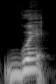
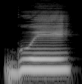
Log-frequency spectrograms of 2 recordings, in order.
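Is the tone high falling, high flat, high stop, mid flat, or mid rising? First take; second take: high stop; high flat. First: The pitch is high and cut off abruptly. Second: The pitch stays level and high. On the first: This is the form the lesson uses. "we'll just stick with the high stop" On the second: This is how some other regions say it. "In other regions, it may sound like a high flat"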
